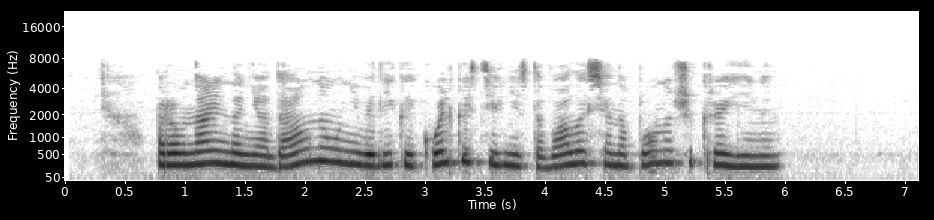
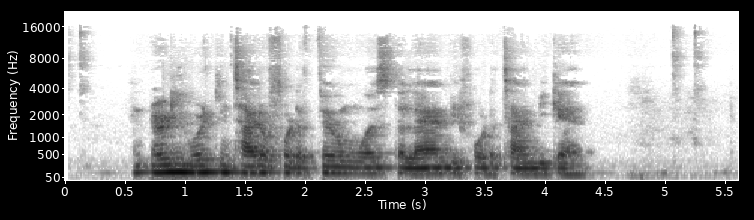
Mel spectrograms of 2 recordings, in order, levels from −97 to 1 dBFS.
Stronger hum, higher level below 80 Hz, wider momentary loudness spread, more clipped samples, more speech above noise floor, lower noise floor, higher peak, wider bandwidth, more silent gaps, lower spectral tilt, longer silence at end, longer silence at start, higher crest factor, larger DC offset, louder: neither; second, -66 dBFS vs -52 dBFS; second, 7 LU vs 14 LU; neither; first, 52 dB vs 38 dB; first, -73 dBFS vs -54 dBFS; second, -6 dBFS vs -2 dBFS; second, 7.8 kHz vs 10 kHz; neither; second, -6 dB/octave vs -8.5 dB/octave; second, 1.15 s vs 1.3 s; first, 0.8 s vs 0.55 s; about the same, 16 dB vs 16 dB; neither; second, -22 LUFS vs -17 LUFS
